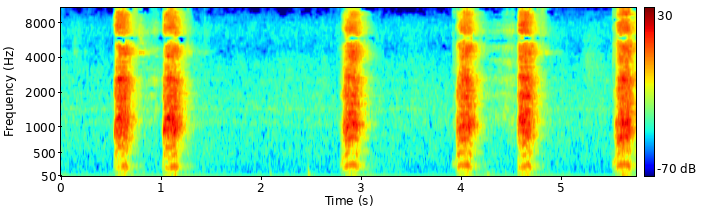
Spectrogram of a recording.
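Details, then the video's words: Poodle barking: six short, sharp barks, a quick pair first, then single and paired barks after pauses, with nothing else audible between them. "OUÇA O SOM DO CACHORRO POODLE LATINDO"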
